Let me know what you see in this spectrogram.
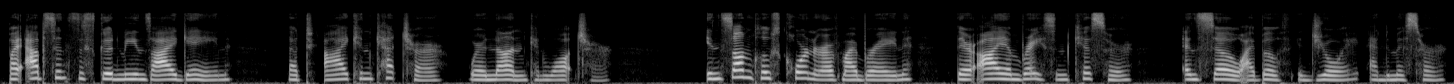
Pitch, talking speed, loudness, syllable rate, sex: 225 Hz, 155 wpm, -20 LUFS, 4.0 syllables/s, female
